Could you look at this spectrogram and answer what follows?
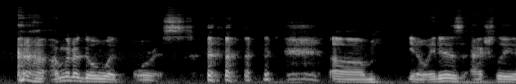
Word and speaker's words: AORUS: Help me with the pronunciation there, Kevin. Well, I'm going to go with Aorus.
